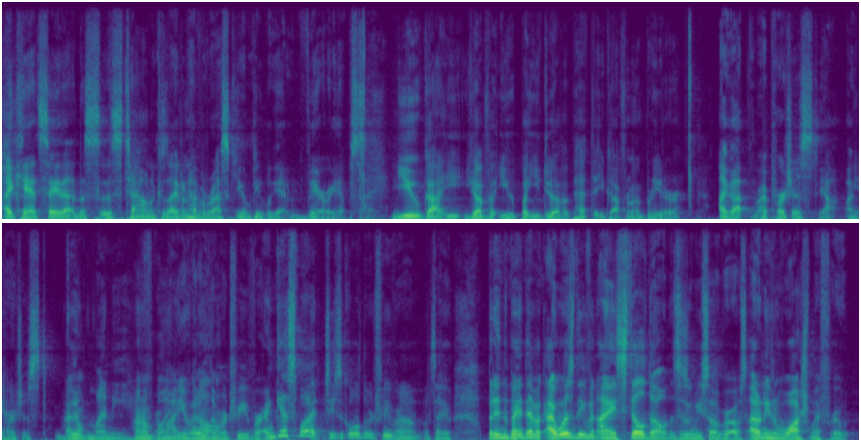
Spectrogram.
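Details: Adult speakers in conversation; typical speech.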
